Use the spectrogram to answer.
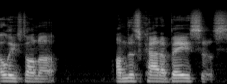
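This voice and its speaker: The speaker has an American accent and a moderate pace. The background is quiet. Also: man. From Texas. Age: 20s. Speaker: political podcast host; political webcast host. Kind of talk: casual monologue; casual vlog chat. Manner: hesitant fillers. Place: home room. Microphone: webcam.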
